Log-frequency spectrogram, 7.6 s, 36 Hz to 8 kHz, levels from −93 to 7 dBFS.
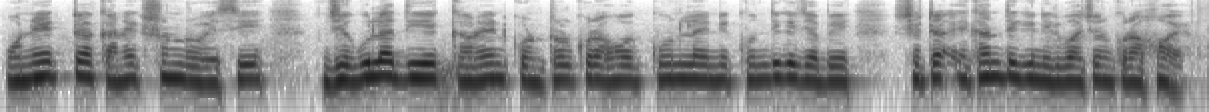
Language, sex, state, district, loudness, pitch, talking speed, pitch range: Bengali, male, Assam, Hailakandi, -17 LUFS, 175 Hz, 160 wpm, 165-185 Hz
